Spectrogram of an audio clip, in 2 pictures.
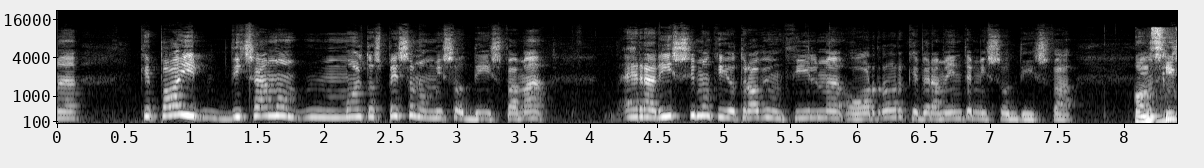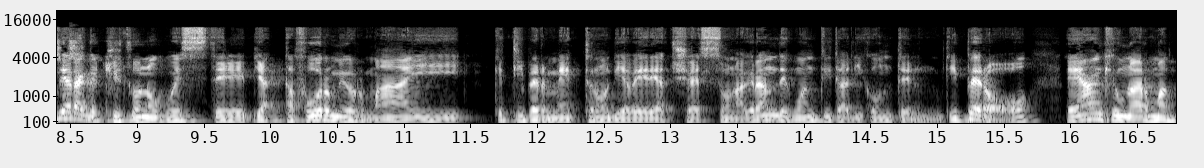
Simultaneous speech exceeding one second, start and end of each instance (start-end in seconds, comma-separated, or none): none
